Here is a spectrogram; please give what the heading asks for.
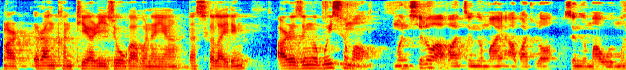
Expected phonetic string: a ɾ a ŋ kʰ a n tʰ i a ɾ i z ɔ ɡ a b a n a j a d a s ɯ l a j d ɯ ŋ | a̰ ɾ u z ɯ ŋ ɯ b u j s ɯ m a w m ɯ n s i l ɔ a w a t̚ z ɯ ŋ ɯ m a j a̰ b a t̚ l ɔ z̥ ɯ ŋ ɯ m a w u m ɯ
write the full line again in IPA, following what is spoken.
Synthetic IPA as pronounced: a ɾ a ŋ kʰ a n tʰ i a ɾ i z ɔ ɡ a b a n a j a d a s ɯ l a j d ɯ ŋ | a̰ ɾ ɯ z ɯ ŋ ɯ b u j s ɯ m a w m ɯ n s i l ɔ a b a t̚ z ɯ ŋ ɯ m a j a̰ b a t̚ l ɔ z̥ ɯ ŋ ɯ m a w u m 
